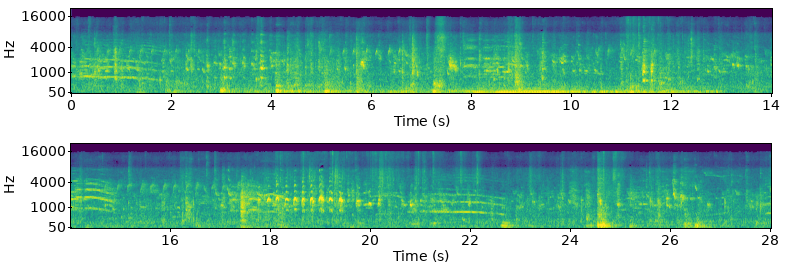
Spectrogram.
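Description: A flock of broiler chickens clucking and giving short falling calls, with a quick run of repeated notes about two-thirds of the way through. The keeper says the flock is sick with a throat illness and struggling to breathe.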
